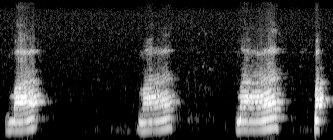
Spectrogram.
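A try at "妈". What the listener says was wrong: सिर्फ लास्ट आपने ठीक पढ़ा है, सिर्फ बाकी सब सेम है। दोबारा गौर करें, आपने पढ़ा है मा, मा, मा, मा, सेम। मा नहीं, मा स्ट्रेट, मा। थोड़ा सा इसको लेंथी करें, थोड़ा सा मा,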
